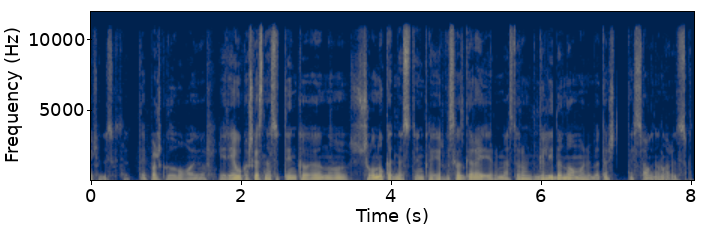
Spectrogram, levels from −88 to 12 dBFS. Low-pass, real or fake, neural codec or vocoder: 10.8 kHz; real; none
